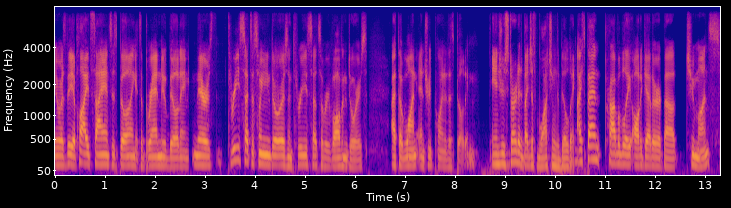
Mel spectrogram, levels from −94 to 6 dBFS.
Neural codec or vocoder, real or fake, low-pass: codec, 16 kHz, 2 kbps, X-Codec, HuBERT features, trained on general audio; fake; 7.2 kHz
